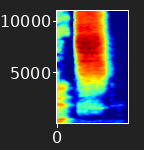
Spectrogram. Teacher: if you have bit, which does not vibrate, the S is pronounced like a normal S sound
